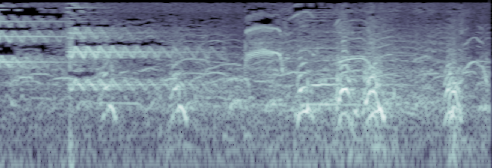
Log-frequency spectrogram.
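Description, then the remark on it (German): Several small dogs bark and yip in quick, overlapping bursts, loud, with a few higher whining yelps mixed among the barks. “Ene, mene, mürden. Hunde sind's statt Hürden.”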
